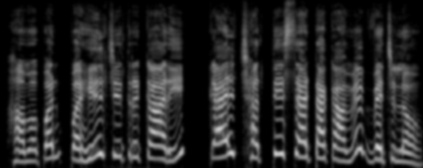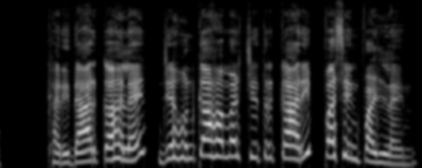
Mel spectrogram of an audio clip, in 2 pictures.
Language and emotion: Maithili, happy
